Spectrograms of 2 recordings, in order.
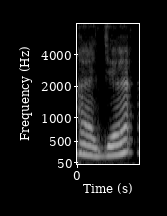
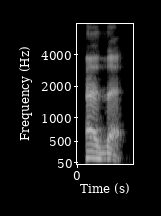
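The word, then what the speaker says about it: هذا: Hanya saja untuk huruf zal ya hadza bukan haja karena haja itu jim ya nanti apa latih aja anu pengucapan zal.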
